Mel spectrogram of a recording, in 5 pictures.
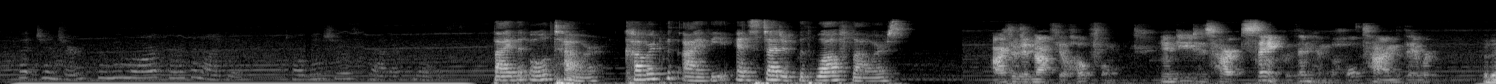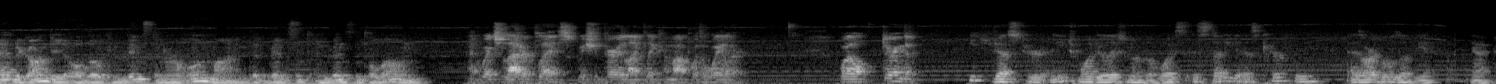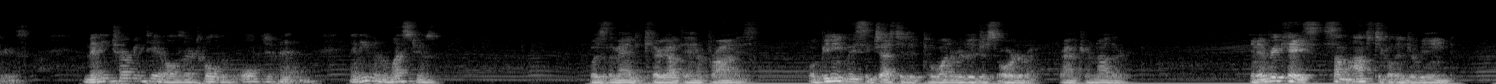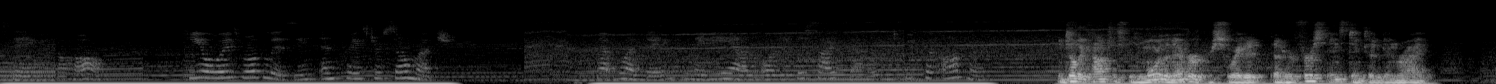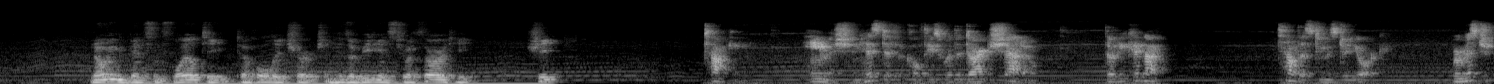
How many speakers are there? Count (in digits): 6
